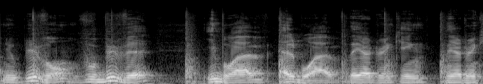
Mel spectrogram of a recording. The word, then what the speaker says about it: boivent: Notice the NT aren't pronounced, just the V right here.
